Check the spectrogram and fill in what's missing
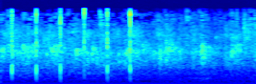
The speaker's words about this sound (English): Come on, clap.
